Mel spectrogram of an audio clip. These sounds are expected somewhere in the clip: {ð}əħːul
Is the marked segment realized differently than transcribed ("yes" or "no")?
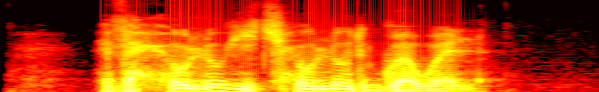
no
